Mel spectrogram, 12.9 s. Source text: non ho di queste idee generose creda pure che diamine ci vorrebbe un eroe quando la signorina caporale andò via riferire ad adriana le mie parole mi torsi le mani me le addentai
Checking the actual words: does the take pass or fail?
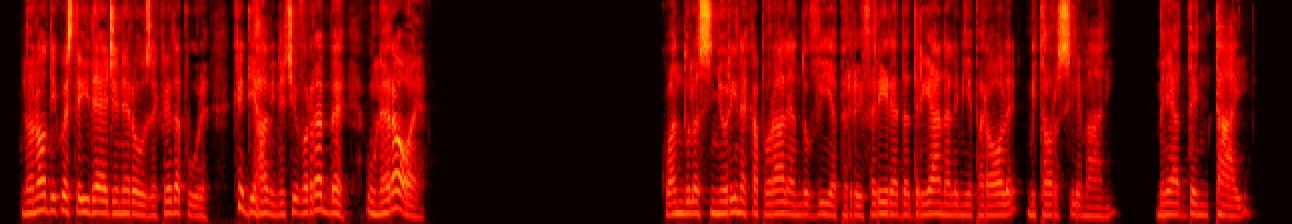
fail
